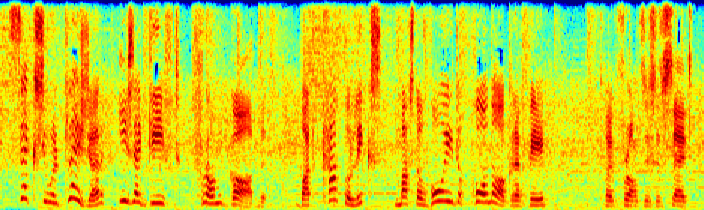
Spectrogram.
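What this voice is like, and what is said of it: Put-on Italian accent. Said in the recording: “I'm gonna read it in an Italian accent just to be even more offensive”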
